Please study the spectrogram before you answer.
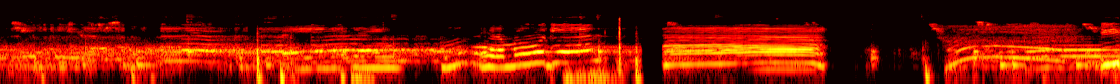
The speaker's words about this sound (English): a cow.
